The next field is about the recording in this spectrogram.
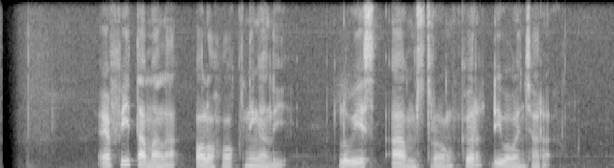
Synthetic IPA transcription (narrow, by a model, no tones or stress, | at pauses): ʔɛfit̪amalaʔ | ɔlɔhɔk̚niŋali | luisamst̪ɾɔŋkɨrdiwawaɲt͡ʃaɾa̰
